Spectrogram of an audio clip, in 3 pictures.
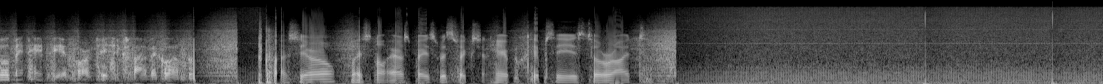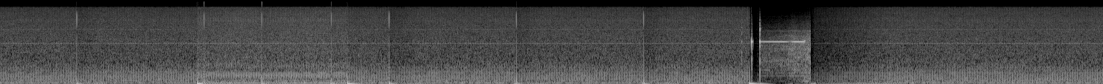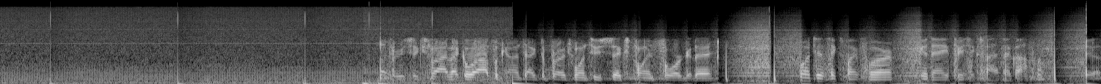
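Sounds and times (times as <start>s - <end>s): jet cockpit drone: 6.4s - 27.6s
short high beep: 18.6s - 19.2s.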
